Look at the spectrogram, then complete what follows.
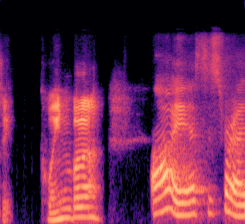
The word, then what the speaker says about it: Coimbra: How do you pronounce it? Coimbra? Coimbra, yeah.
